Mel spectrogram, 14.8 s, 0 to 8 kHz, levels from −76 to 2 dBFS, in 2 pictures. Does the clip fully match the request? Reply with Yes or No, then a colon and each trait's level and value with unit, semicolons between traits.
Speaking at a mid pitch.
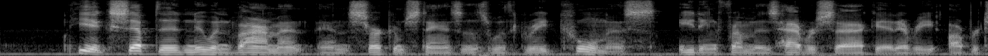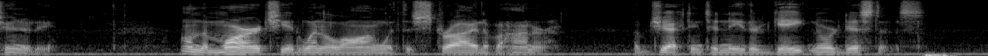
No: low, 100 Hz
